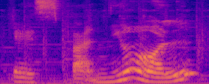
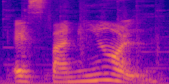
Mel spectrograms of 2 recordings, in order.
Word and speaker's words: español: Say, estoy estudiando español, rather than español. I know, even Will Smith mispronounces the name of the language. Look. Toda la gente habla español.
